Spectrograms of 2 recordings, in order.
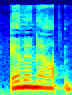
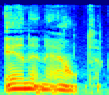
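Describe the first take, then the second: First: "In and out" said higher and louder, each word even; stressed in and out. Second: Said in the usual way. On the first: Shown as a demonstration. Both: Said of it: "Don't touch the side".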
